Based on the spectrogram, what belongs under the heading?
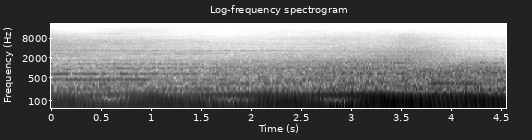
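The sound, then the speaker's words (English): A car engine drones steadily, swelling a little louder partway through as it pulls away when a traffic light changes and moves with the flow of traffic, with a faint background wash of traffic and no voices. “Griffin started forward, now moving with the flow of traffic.”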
